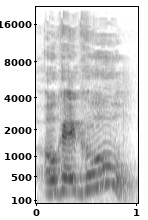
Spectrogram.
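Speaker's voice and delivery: high, loud falsetto okay cool; squeaky sarcastic agreement; mock cheerful. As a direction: chirp it in mock brightness. Chicken answer, mock cheerful.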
